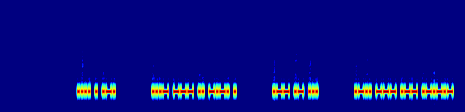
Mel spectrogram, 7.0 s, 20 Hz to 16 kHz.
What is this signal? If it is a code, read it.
Morse code, heard as a keyed tone, about 47 wpm, 700 Hz. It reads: HER VOICE WAS LOW.
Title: 3x Word-Spacing - Sentences from Top 500 Words - 45wpm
